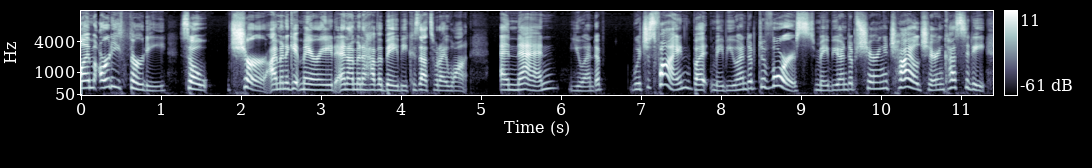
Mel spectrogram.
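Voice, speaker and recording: A woman's voice: fairly bright tone, clean tone, dry recording, studio quality. A woman in her thirties in casual podcast chat, talking freely and acting out little quotes along the way. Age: 30s. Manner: chatty, acts out quotes in a higher voice.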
